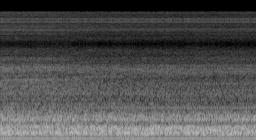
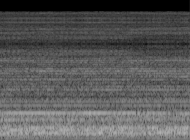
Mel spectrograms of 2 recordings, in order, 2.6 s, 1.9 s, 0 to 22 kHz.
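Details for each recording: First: 10-year-old Heil gas furnace after replacing noisy failing exhaust inducer fan with a new one, hard-wired: steady even low draft-fan hum, no rattle, whine or scraping; much quieter, normal inducer running. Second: 10-year-old Heil gas furnace inducer (exhaust blower) running in 20–30 below zero weather after its gasket was replaced: a steady high-pitched whine, audible upstairs, over the airflow rush. Owner suspects the inducer is failing and is replacing it.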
